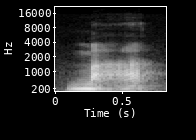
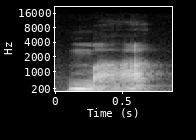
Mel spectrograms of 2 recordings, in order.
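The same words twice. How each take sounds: The two takes are said the same way.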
